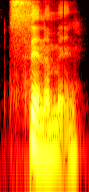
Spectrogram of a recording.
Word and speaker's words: Synnamin: Honest to God, she named her spelled Synnamin, pronounced Synnamin.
